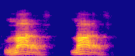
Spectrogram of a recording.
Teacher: la flap T en inglés es cuando la T se pronuncia como una R. En español. Se pronuncia así en varias situaciones.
